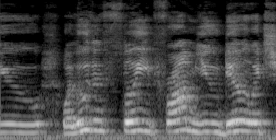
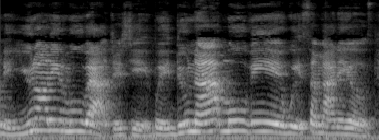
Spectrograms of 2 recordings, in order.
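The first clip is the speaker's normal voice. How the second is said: ordinary talk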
